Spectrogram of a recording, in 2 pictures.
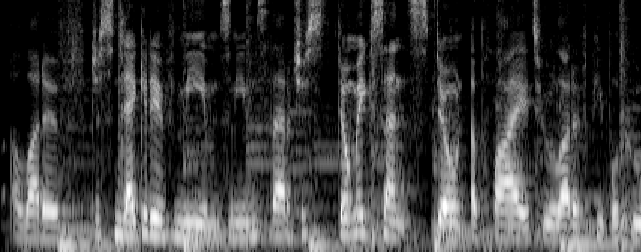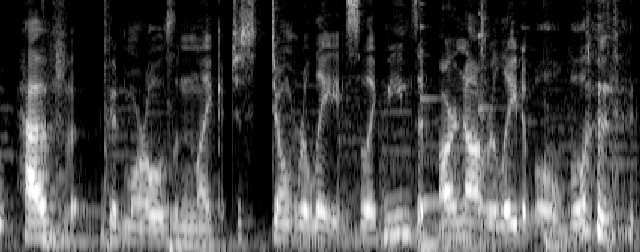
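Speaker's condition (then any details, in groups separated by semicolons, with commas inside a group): No condition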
